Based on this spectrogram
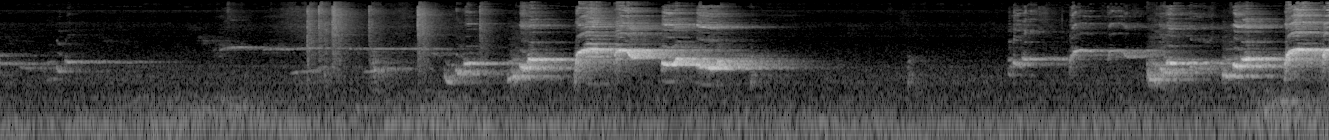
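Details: Straw-headed bulbul delivering loud, gurgling warbled song in two bursts: a few thin whistles lead into a rolling, rising-and-falling phrase, then a few seconds of quiet, then another rich bubbling outburst.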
